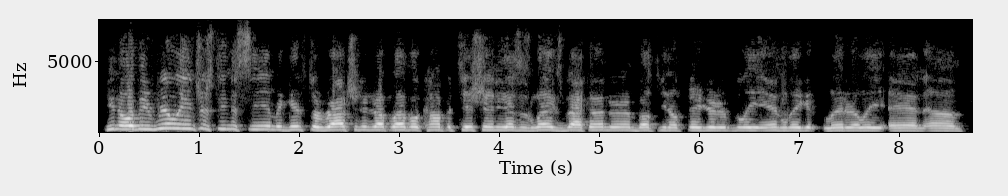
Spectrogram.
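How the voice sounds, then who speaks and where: A man's voice: high-pitched, steady tone, fast talker, few pauses, dark tone, highs cut off. A young man co-hosting a sports podcast, talking in a loose, rambling way with lots of fillers. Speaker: podcast co-host. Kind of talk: casual sports chat.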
